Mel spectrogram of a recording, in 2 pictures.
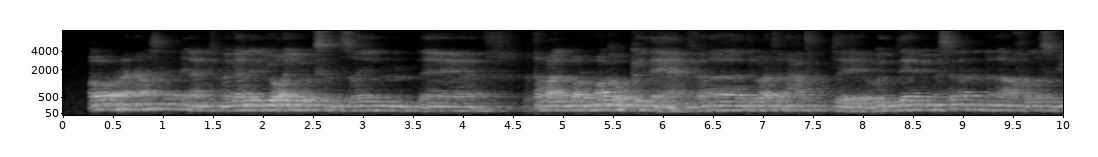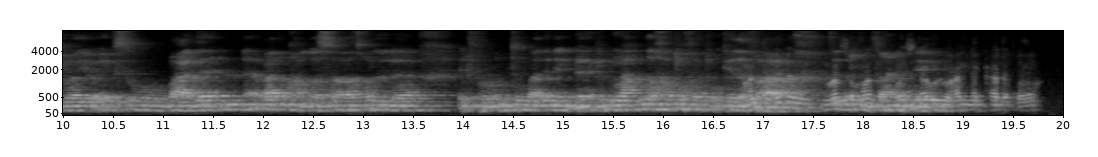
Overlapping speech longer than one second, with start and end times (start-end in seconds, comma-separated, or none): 16.8-18.6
